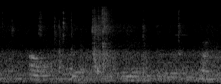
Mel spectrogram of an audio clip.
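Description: Indistinct murmur of voices in a room, with a few faint clicks.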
